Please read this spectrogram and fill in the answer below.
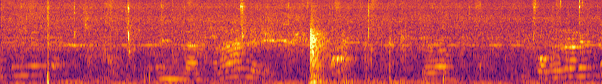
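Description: Quiet voices talking in snatches, with two sharp knocks, one about half a second in and one about three seconds in.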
